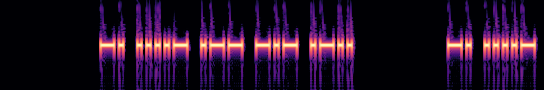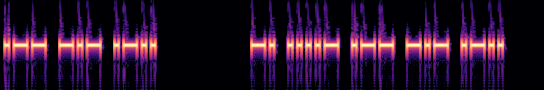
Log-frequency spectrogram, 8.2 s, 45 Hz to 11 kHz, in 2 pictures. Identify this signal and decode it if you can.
Morse code, heard as a keyed tone, about 34 wpm, 700 Hz. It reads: N4WKL N4WKL N4WKL
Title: USA Call Signs - 5 Characters - Repeated 3x - 35wpm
